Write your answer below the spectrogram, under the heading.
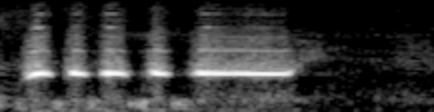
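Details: Orange-breasted bush-shrike calling in early morning from a tambuti thicket at Djuma Game Reserve, Sabi Sand, South Africa, in March: four quick, even whistled notes, then one long, drawn-out whistle.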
